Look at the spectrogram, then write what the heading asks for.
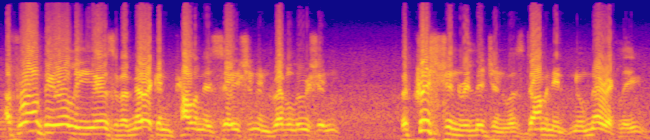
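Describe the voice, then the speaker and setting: A man's voice: on the high side, fast talker, slight background noise, low-quality recording. A man giving scripted, dramatic documentary narration on a harsh, over-modulated old film soundtrack. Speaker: presenter of an army training film.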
